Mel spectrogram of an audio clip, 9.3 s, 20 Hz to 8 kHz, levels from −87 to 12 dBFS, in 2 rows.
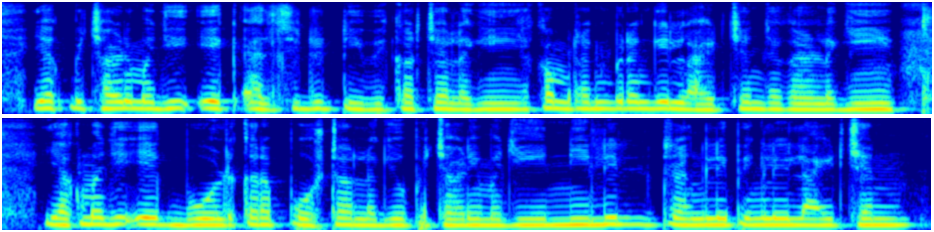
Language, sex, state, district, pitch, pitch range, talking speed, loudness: Hindi, male, Uttarakhand, Uttarkashi, 165 Hz, 160-175 Hz, 195 wpm, -27 LUFS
